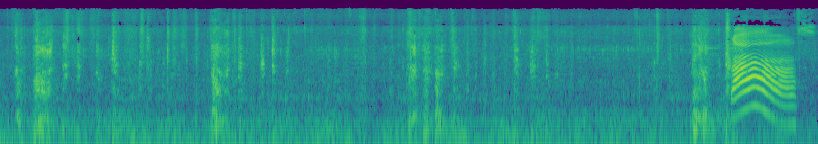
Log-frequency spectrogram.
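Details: A Pomeranian that wants to play; rustling, thumps and panting for most of the time, then a loud whine near the end that rises and falls in a wavering arc.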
